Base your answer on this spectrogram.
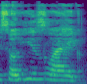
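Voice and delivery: usual speaking voice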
